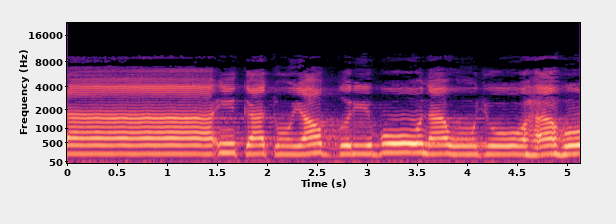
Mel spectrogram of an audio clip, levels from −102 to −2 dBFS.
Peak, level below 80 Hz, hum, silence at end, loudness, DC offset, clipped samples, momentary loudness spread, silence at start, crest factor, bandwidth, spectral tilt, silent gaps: -4 dBFS; -50 dBFS; none; 0 s; -17 LUFS; under 0.1%; under 0.1%; 8 LU; 0 s; 12 dB; 7 kHz; -6 dB/octave; none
